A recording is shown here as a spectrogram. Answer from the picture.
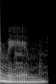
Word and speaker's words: meme: forgive me if I abbreviate my meme to meme. If it is any consolation, it would alternatively be thought of as being related to memory or to the French word meme. It should be pronounced to rhyme with cream.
